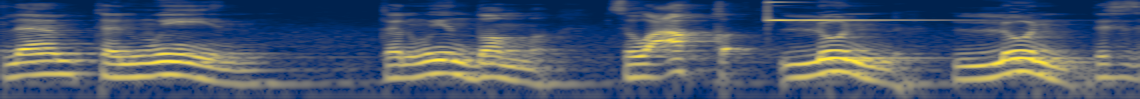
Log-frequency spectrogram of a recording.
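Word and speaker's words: عقلٌ: So aqlun. This is how we pronounce. This is how we say lam tanween dhamma. Aqlun. Again, aq, ayn, fatha. Qaf, sukun, lam, the last one with tanween dhamma.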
